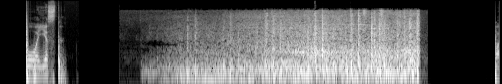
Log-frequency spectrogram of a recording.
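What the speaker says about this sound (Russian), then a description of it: "Поезд." A train rolls past for several seconds with a steady, full rumble and rattling clatter of wheels on rails, loud and close, after a brief cartoon-style voice sound at the start.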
